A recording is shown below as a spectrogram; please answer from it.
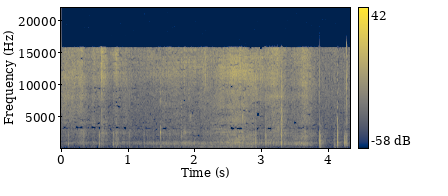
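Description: A small red-and-white Dal Negro cardboard box of playing cards, likely full of cards, is held in one hand and tapped and scratched with long manicured nails. Quiet, dry, irregular clicks with a hollow midrange knock sit over a soft, bright scratching hiss. Each tap dies away at once, and the last few are sharper and louder.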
